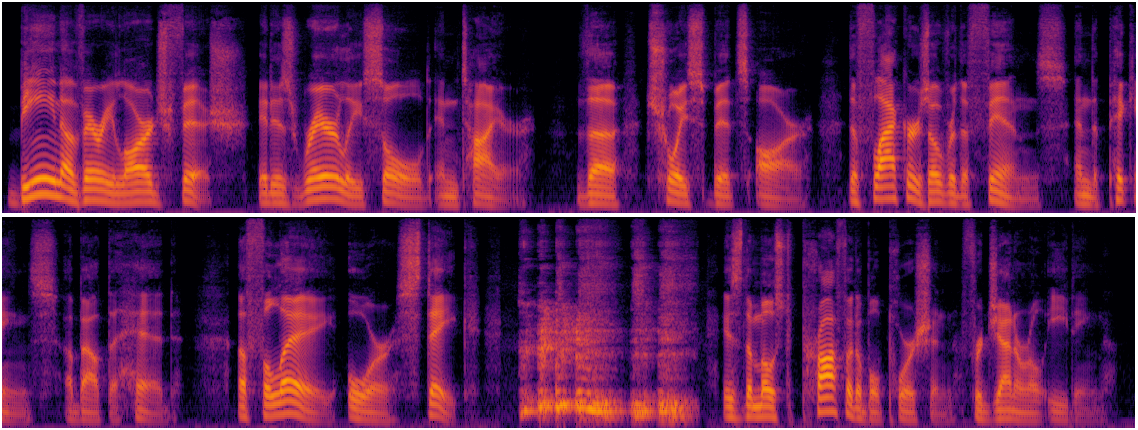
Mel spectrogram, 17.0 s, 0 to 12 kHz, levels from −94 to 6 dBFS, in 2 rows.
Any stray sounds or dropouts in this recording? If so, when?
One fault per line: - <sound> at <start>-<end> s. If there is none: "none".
- cough at 12.4-13.8 s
